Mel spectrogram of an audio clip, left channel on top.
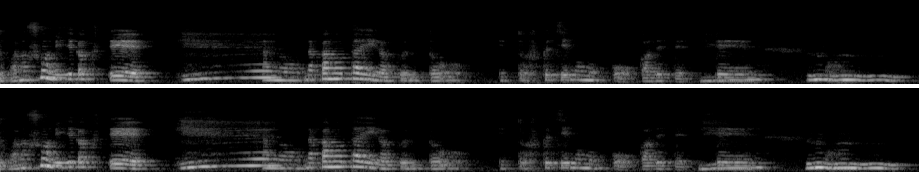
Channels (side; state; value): both; normal; correlation 0.52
